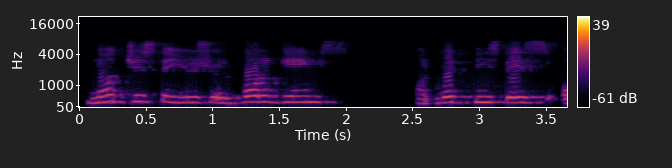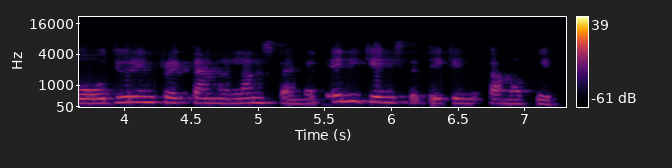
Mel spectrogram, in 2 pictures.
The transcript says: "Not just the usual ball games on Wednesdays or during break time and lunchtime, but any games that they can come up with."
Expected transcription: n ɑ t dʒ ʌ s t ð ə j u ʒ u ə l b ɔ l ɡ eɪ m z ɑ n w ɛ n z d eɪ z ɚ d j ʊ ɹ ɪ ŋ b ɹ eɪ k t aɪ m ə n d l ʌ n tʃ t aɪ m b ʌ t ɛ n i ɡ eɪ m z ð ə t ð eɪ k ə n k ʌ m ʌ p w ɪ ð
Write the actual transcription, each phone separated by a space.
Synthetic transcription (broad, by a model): n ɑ t dʒ ʌ s t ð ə j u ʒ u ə l b ɔ l ɡ eɪ m s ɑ n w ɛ n s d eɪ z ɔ d j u ɹ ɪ ŋ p ɹ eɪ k t aɪ m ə n l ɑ n s t aɪ m b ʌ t ɛ n i ɡ eɪ m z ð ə t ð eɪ k ə n k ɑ m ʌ p w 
